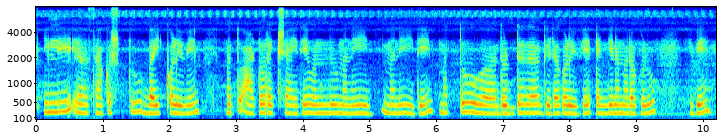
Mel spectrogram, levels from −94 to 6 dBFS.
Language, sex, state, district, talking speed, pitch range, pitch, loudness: Kannada, female, Karnataka, Belgaum, 105 wpm, 210-230 Hz, 215 Hz, -24 LUFS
